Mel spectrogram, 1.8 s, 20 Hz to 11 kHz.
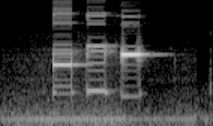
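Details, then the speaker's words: Trilogy100 ventilator medium-priority alarm: three rising mid-pitched beeps in a repeating pattern while the audio pause button flashes yellow, calling for prompt attention. "you hear three beeps in a repeating pattern and the audio pause button flashes yellow medium priority alarms require prompt attention"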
